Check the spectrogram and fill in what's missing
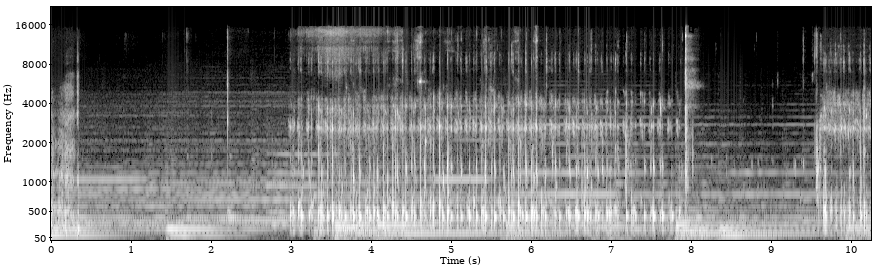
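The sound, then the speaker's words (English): Water bubbling in a dab rig as a dab of wax is taken: a steady gurgling burble runs for several seconds, pauses briefly, then starts again, with a low tonal hum in the quieter gaps. “We are ready for the dab, guys.”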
